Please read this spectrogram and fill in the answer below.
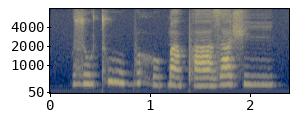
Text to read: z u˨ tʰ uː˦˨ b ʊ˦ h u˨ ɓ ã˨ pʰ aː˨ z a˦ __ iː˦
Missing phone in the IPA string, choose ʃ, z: ʃ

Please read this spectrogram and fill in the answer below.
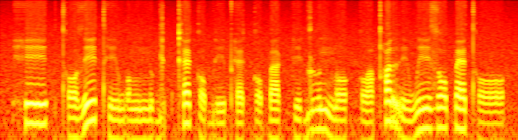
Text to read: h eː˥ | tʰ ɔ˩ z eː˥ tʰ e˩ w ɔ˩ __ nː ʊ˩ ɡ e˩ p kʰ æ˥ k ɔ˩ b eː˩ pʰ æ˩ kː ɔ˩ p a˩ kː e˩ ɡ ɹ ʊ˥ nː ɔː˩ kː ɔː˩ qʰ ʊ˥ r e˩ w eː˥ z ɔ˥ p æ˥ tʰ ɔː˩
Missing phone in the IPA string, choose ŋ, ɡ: ŋ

